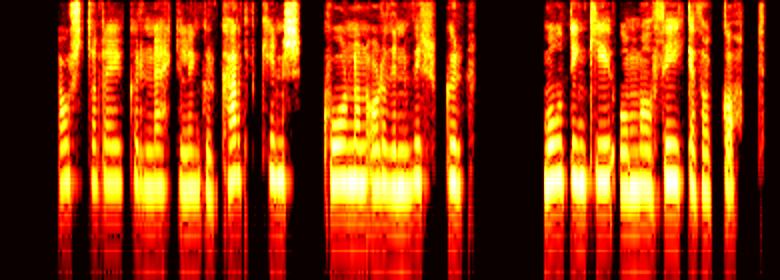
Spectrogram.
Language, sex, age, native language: Icelandic, female, 20-29, Icelandic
